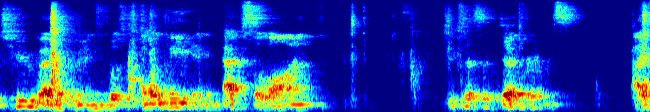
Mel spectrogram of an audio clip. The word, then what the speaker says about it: epsilon: Epsilon is the main pronunciation.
